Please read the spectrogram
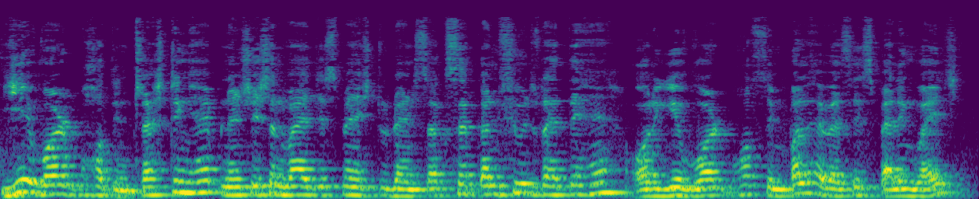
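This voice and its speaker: A man's voice: fairly high pitch, a little fast, hardly any pauses, dark tone. A man with an Indian accent teaching English vocabulary, spelling words out letter by letter and asking the class questions. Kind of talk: classroom-style vocabulary lesson. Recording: echoey room, mic at a distance.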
